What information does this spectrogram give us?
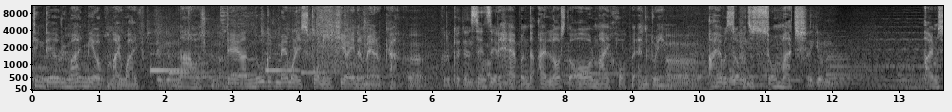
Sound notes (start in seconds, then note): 5.9 speaking korean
